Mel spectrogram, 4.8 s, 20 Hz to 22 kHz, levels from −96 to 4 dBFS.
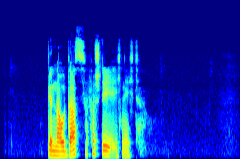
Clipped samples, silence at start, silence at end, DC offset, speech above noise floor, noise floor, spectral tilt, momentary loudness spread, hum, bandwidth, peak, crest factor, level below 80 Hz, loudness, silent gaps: under 0.1%; 0.95 s; 2 s; under 0.1%; 56 dB; -77 dBFS; -6 dB/octave; 15 LU; none; 8.6 kHz; -2 dBFS; 24 dB; -68 dBFS; -21 LUFS; none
